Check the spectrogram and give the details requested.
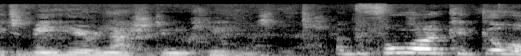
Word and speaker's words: Keynes: I know it's spelled Keynes, K-E-Y-N-E-S. But in the village, we prefer to pronounce it Keynes.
